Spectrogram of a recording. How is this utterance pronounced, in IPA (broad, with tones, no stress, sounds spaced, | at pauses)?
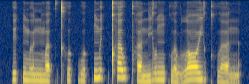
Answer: ɪ˧ k̚ m ɵ˨ n m ɐ˨ k̚ t̪ʰ ʊ˨ k̚ w ʊ˨˥ k̚ m ɪ˥ k̚ pʰ ɐ˥ w pʰ ɐ˨ n j ʊ˧ ŋ kʷ ɐ˨˩ w l ɔː˧ j kʷʰ ɐ˨˩ n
